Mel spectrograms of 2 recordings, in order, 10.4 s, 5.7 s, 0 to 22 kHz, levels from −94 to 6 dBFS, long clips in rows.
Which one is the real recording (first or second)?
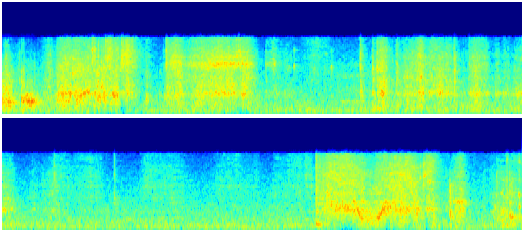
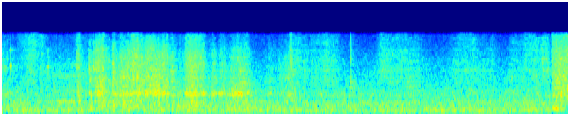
first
